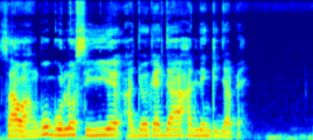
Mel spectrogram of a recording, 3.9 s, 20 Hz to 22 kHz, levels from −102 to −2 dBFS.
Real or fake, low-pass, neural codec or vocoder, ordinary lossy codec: fake; none; vocoder, 44.1 kHz, 128 mel bands every 512 samples, BigVGAN v2; none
